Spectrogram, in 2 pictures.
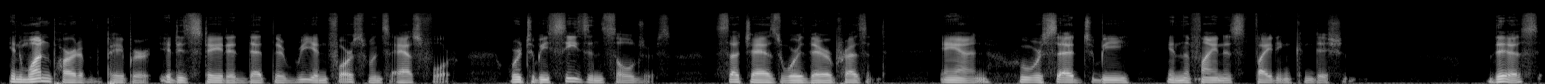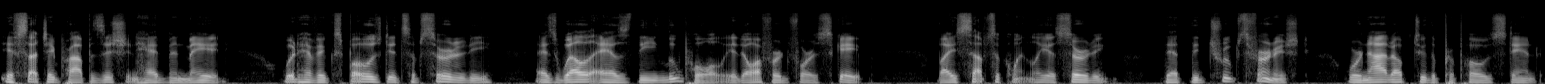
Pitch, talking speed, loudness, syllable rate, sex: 100 Hz, 140 wpm, -24 LUFS, 4.7 syllables/s, male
